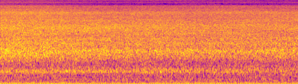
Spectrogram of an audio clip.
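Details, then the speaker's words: Ford Escape blower motor, tested with the dash removed: steady, even rush of air with no rattle, whine or scraping; the horrible noise it was making is now absent. "It was making a horrible noise. And now it is not making noise."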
